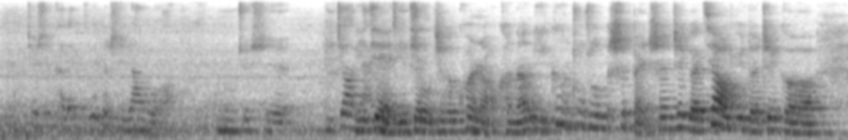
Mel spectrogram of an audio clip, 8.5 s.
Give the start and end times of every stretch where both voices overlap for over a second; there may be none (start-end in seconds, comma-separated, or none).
3.5-5.0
